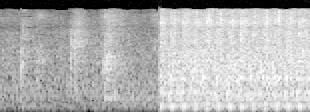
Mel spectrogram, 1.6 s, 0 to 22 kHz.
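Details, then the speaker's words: Small engine after fitting a new carburetor with a 3D-printed TPU gasket: catches and settles straight into an even steady low putter at slow idle with no popping or missing; no air leaks, smoother than the old carburetor. "that's slow idle so we're going to hear air leaks are popping that's where we hear it nice and smooth much smoother than the other carburetor was in there"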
